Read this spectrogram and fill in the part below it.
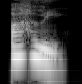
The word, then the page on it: ahli: indonesian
